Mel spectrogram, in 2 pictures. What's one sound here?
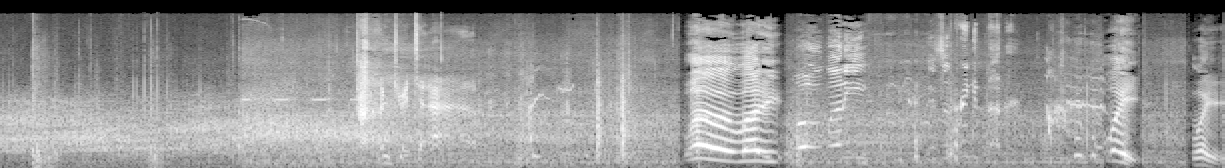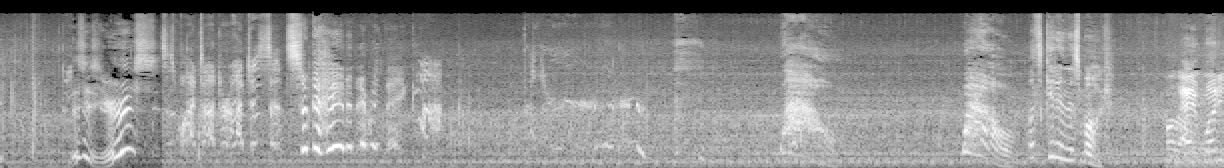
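A young man talks excitedly and laughs close by.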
